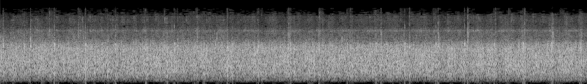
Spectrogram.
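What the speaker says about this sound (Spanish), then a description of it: "quisiera desde aquí un fuerte aplauso para John por su excelente trabajo" A folk festival audience gives a loud, dense round of applause for an Asturian folk group at the XI Farallón de Tábata festival. The clapping is close and sustained, with no pauses.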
